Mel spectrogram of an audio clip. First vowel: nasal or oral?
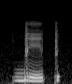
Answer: oral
